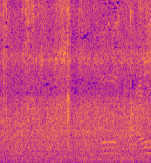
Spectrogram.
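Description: Steady outdoor background noise, with a few faint, short sounds like distant voices.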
